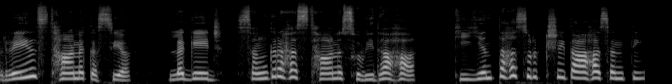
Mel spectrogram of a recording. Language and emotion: Sanskrit, fearful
